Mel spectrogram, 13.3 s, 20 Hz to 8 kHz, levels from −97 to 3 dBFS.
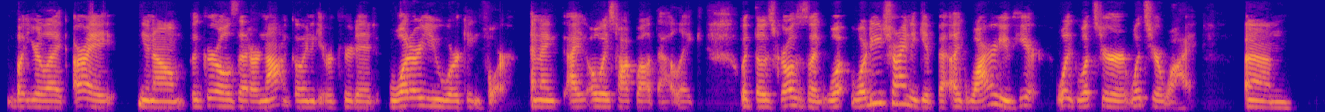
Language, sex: English, female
